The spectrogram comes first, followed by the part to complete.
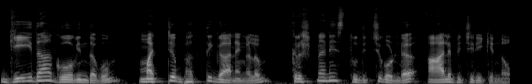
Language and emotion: Malayalam, neutral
